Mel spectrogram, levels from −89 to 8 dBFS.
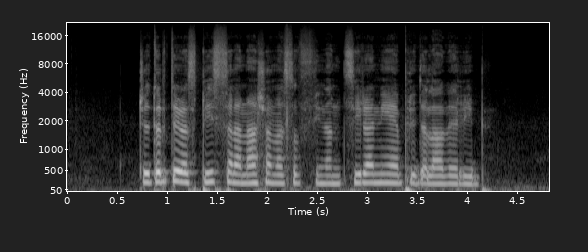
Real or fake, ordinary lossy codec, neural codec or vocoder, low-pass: fake; none; codec, 44.1 kHz, 3.4 kbps, Pupu-Codec; none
